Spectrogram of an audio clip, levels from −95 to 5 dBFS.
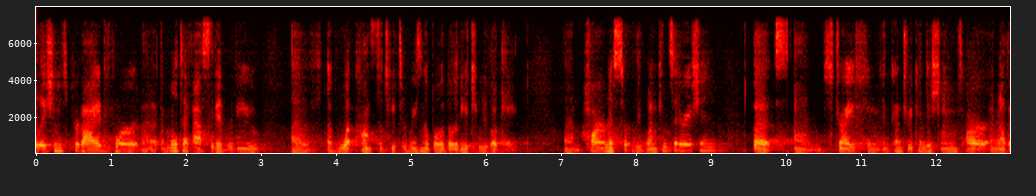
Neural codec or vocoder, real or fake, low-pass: codec, 44.1 kHz, 2.6 kbps, DAC; fake; 7.2 kHz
